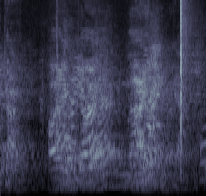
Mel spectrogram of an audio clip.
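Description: People talking on stage, then a single sharp crack near the end, like a hand clap or slap.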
